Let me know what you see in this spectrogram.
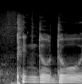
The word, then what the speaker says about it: Pinduoduo: Eine Frage steht hier noch äh, für Pindudu. Habe ich das richtig ausgesprochen? – Ich glaube, Pindodo ist die richtige Aussprache.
